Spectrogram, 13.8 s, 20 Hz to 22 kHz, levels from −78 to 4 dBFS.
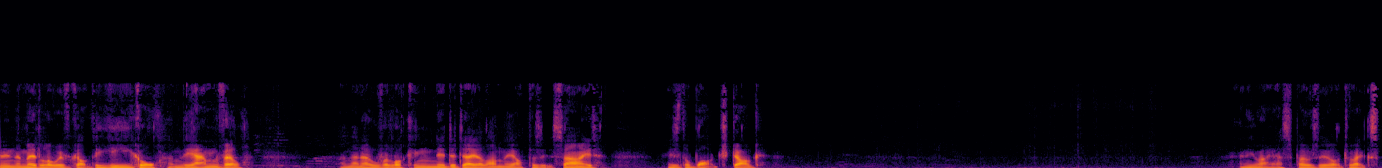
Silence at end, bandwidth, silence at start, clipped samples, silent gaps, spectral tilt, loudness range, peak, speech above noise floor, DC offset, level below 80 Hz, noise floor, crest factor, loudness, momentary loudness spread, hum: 0.05 s; 11.5 kHz; 0 s; under 0.1%; none; -7.5 dB/octave; 9 LU; -2 dBFS; 39 dB; under 0.1%; -56 dBFS; -60 dBFS; 22 dB; -22 LUFS; 9 LU; none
